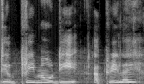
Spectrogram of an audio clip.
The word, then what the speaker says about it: Il Primo di Aprile: Italians call it Il Primo di Aprile. Is that how you say it? – Indeed, yes. Very good.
